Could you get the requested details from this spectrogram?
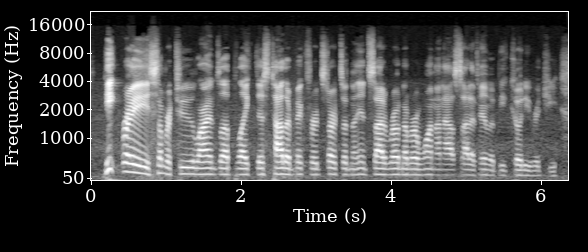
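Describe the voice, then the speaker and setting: The voice is bright and sharp, racing at a very fast pace with big swings in loudness and ordinary pitch variation, the sound dry and close with no echo. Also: man. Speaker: sim racing commentator. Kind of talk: live commentary.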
